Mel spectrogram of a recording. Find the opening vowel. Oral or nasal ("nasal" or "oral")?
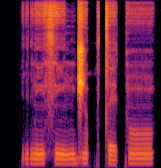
nasal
